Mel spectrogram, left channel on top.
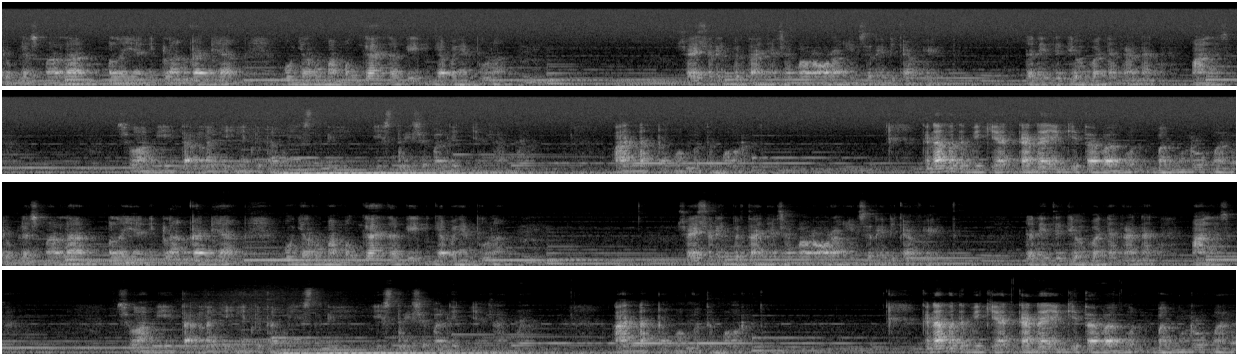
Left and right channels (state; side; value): noise; left; hiss, 9 dB below the sound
